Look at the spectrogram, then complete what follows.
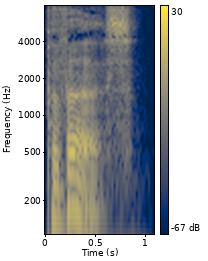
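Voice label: "perverse", British English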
